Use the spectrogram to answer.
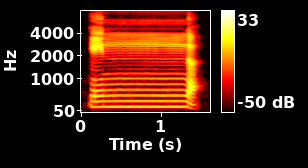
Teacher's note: دیکھیں ادغام شفوی میں بھی ہوتا ہے، اور یہاں پر نون مشدد اور میم مشدد جہاں پر بھی ہوگا تو وہاں پر آپ گنہ جب کریں گے تو زبان تالوں کے ساتھ لگتی ہے اور گنگنی آواز ناک کے ذریعے سے باہر آتی ہے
